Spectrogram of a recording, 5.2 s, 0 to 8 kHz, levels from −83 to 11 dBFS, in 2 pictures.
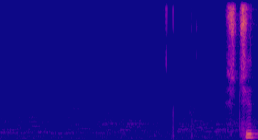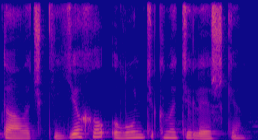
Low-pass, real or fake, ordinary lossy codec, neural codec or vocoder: none; real; none; none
